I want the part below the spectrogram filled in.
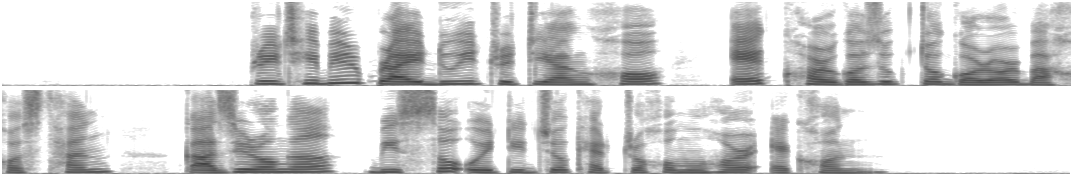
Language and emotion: Assamese, neutral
